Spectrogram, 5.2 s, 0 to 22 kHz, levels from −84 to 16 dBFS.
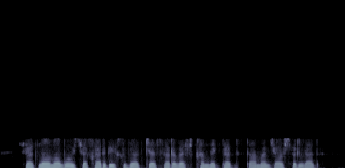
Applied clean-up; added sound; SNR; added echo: neural separator model SepFormer WHAMR!.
